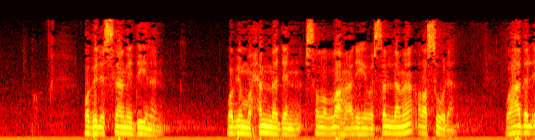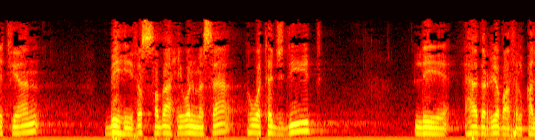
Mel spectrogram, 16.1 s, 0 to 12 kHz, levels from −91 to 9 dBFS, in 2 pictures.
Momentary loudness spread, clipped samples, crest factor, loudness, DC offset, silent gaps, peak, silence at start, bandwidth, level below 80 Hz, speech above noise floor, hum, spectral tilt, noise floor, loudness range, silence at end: 9 LU; under 0.1%; 16 dB; -18 LUFS; 1%; none; -4 dBFS; 0.75 s; 8 kHz; -44 dBFS; 35 dB; none; -5 dB/octave; -53 dBFS; 4 LU; 0 s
